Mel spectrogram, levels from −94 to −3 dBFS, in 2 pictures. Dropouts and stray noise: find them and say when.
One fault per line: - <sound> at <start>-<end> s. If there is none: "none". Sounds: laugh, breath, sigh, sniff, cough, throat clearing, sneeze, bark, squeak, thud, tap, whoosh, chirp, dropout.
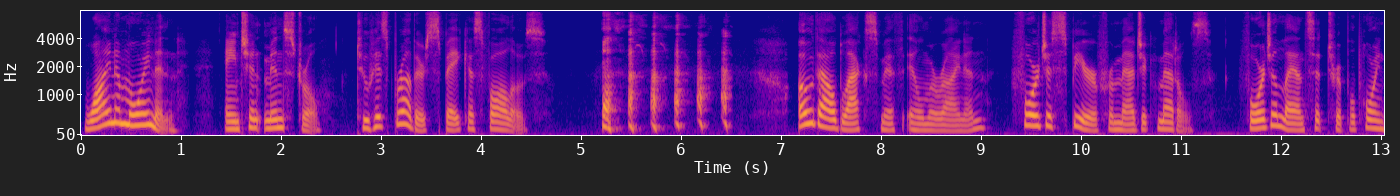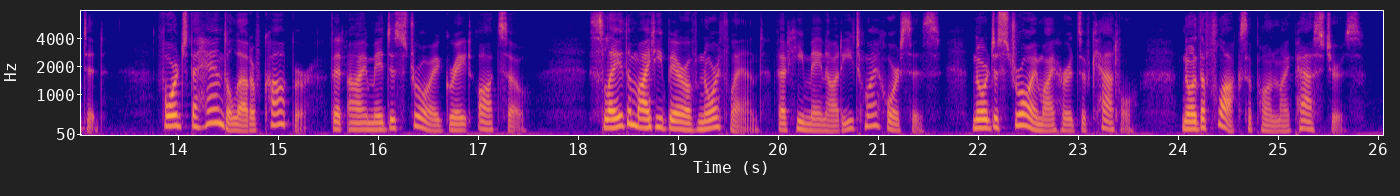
- laugh at 5.2-6.5 s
